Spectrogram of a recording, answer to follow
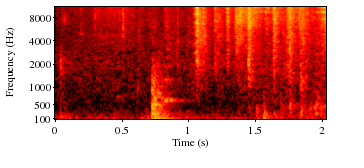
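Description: A dog makes one short vocal sound about three-quarters of a second in. Then claws click quickly on a tile floor as a dog moves about.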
